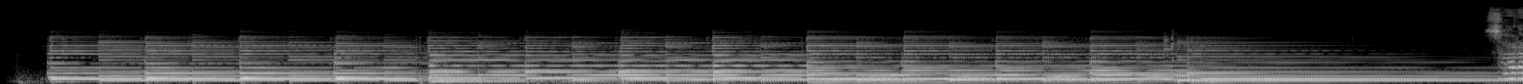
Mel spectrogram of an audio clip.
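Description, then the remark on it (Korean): A live performance of a new song opens with sustained, effect-laden electric guitar chords shifting every few seconds, steady and fairly loud with no vocals yet, fading slightly at the end. “감사하게도 오늘 라이브로 준비를 해주셨다고 합니다.”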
